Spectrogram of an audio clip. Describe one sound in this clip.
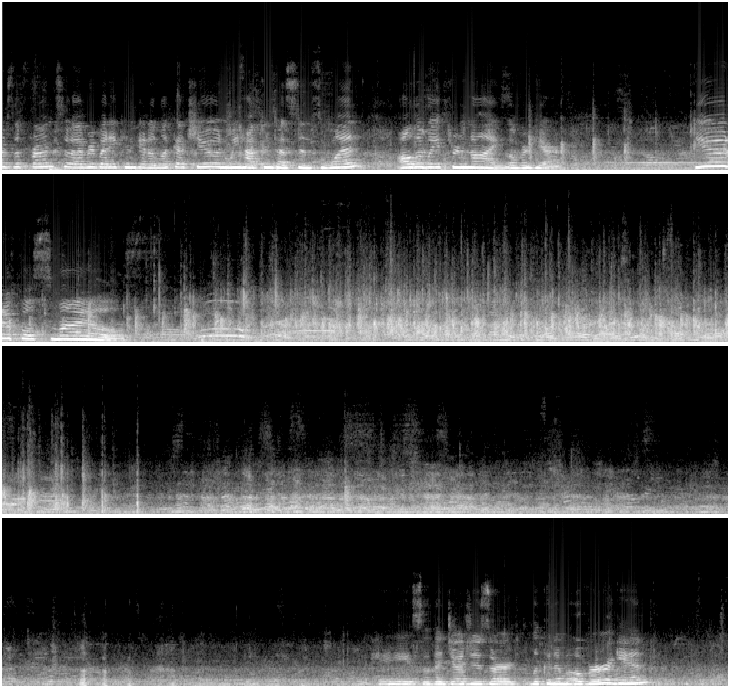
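A young woman speaks into a microphone, heard through loudspeakers outdoors.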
